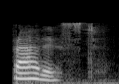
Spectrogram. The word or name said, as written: fatist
